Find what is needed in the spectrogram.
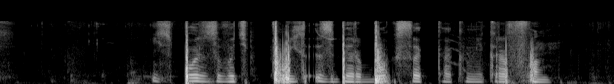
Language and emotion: Russian, neutral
